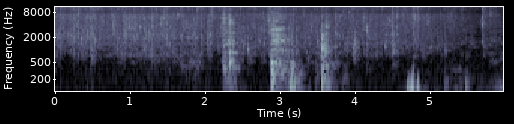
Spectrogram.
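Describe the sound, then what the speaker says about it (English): Bacon frying in a pan, a steady crackling sizzle with scattered pops and spits throughout, close and moderately loud. "I'm making bacon."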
